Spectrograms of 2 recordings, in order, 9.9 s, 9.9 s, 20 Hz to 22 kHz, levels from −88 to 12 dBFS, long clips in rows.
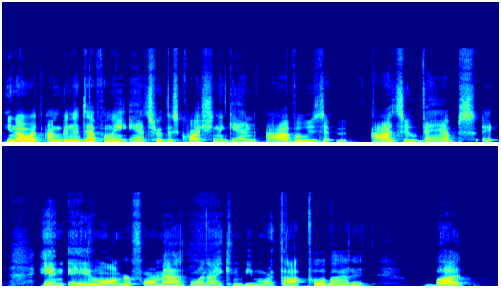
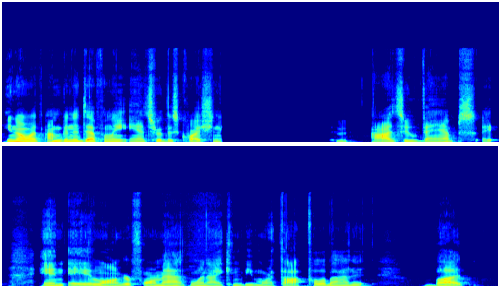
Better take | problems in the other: first | audio cutting out; at 2 s for 1 s

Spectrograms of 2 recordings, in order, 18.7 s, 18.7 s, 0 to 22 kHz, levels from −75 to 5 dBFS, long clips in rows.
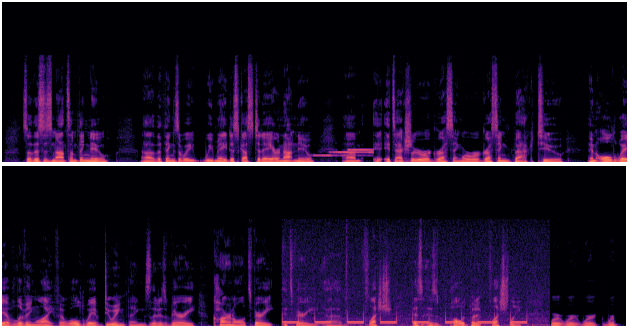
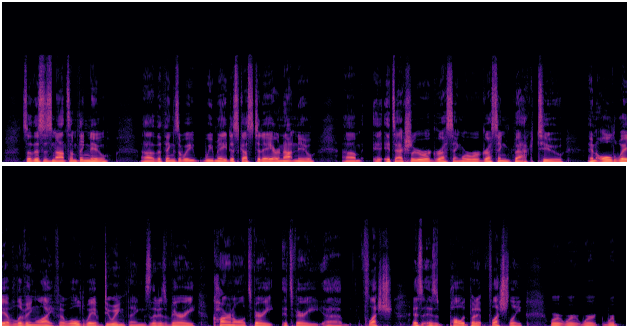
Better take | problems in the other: second | phone ringing; noticeable; at 4.5 s and from 14 to 18 s; peak 4 dB below the speech

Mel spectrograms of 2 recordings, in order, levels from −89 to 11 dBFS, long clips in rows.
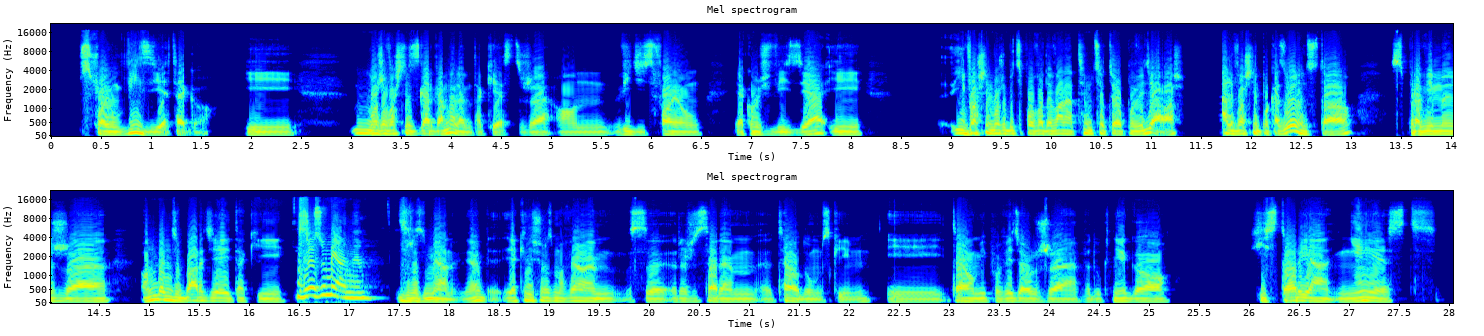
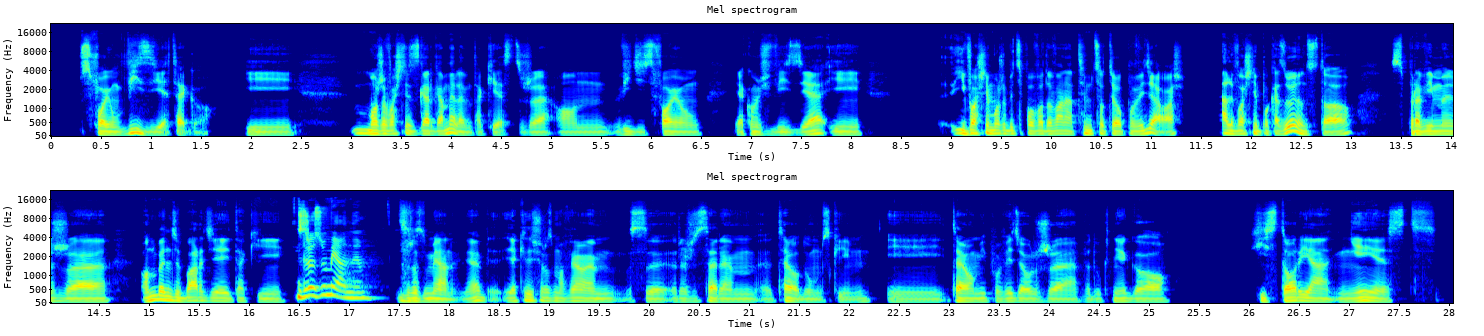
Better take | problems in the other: second | distortion; heavy; 11% of the sound clipped

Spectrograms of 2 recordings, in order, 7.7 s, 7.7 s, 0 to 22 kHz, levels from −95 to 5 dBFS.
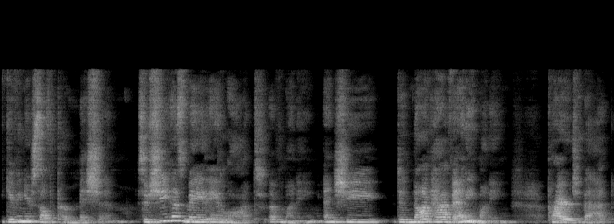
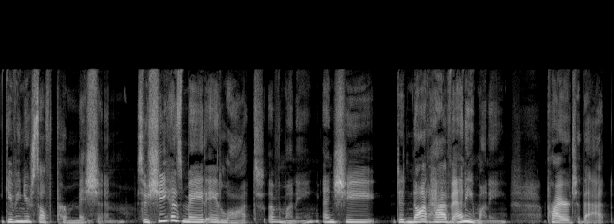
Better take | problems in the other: second | off-mic speech; far // room echo; slight; dies away in 0.3 s

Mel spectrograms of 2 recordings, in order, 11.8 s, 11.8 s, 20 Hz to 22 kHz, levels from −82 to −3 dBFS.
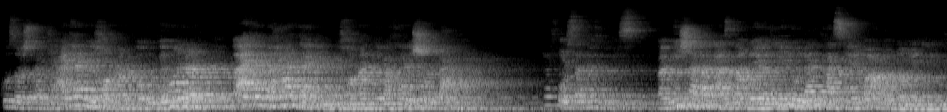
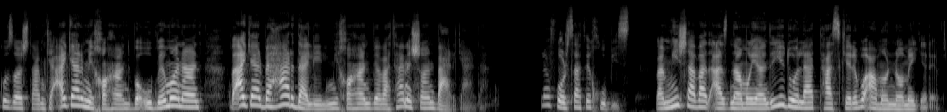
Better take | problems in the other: second | room echo; strong; dies away in 3 s // off-mic speech; far

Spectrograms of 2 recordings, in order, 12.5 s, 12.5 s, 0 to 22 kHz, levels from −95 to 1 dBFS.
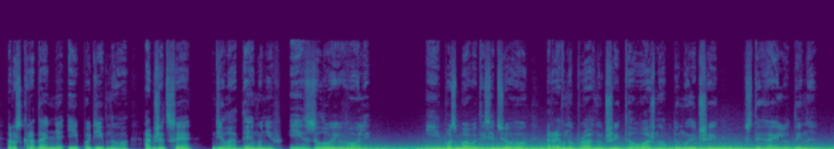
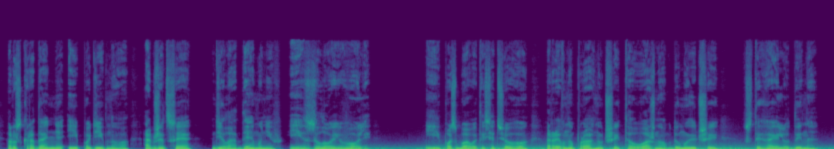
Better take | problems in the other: second | wind noise on the microphone; heavy; from 5 s on; 2 dB below the speech; occasional gusts in the second

